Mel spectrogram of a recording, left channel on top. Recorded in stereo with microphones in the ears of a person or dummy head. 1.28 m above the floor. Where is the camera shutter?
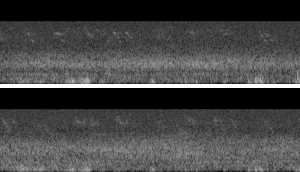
No camera shutter in this recording.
